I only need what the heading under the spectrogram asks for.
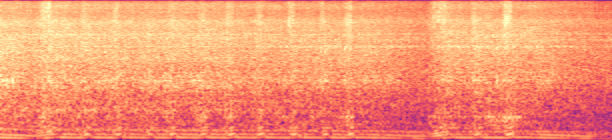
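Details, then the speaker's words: Petrol engine on the car's first start, which runs great; the long block will be reused. Clean idle rising smoothly into free revs and settling back, even with no knocks or ticks: normal idle and revving. "there it is first track runs great luckily we're literally gonna only be using the long block up this thing you know alright sounds nice listen to it"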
